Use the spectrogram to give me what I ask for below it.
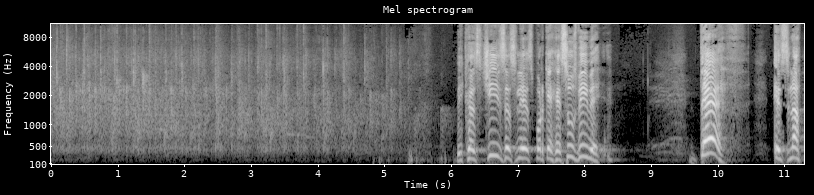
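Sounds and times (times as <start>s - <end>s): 
audience applause: 0.0s - 5.7s
speech: 6.1s - 8.4s, 10.9s - 11.2s.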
